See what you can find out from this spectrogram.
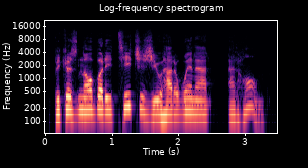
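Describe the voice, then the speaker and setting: The pace of this man's speech is moderate. He talks in a New York accent. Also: very clean recording, silent background. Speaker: men's life coach. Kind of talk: podcast interview. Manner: animated.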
